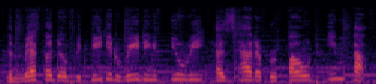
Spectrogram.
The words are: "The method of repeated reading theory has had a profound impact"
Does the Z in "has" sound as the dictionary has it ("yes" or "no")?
yes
